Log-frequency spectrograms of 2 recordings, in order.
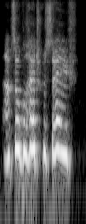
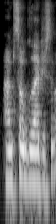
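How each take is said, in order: First: Mock crying retainer. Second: Said in the usual way. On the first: Mocking the retainer's tearful words to his king, high and slow. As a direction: parody his tearful relief. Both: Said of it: "look at him crying".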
